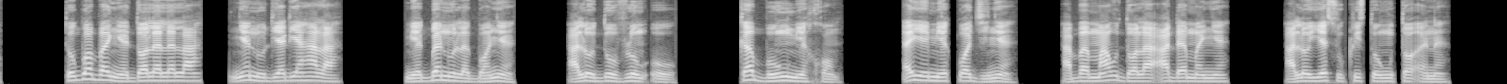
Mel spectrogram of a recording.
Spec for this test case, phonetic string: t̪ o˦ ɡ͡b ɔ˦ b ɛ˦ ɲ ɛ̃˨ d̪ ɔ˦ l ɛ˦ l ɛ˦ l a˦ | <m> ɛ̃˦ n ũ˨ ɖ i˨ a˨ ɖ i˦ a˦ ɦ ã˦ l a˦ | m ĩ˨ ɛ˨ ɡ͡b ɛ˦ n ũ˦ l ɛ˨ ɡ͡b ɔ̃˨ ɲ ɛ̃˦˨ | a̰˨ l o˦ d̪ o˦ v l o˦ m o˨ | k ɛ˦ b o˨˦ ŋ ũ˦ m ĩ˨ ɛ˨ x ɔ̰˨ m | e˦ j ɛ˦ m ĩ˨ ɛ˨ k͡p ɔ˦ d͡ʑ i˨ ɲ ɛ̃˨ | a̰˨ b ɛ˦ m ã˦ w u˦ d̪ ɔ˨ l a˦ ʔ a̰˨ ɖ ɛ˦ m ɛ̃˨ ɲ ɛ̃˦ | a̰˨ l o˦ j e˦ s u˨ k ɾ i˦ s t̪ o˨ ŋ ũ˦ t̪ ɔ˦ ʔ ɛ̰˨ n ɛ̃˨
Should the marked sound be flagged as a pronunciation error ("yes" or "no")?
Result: yes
